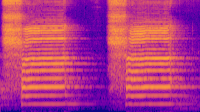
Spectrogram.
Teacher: ہا بالکل سینٹر، بالکل سینٹر، گلے کے سینٹر سے، جس کو ہم وسط حلق کہتے ہیں. تجوید کی زبان میں وسط حلق، حلق کا بیچ کا حصہ یعنی سینٹر، وہاں سے پڑھا جاتا ہے ہا ہا.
